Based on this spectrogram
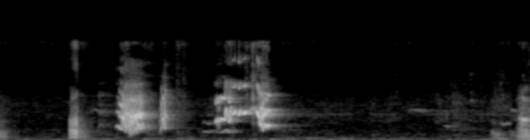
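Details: Javan myna giving a few loud harsh, scratchy notes and a brief buzzy trill, separated by short silences.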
